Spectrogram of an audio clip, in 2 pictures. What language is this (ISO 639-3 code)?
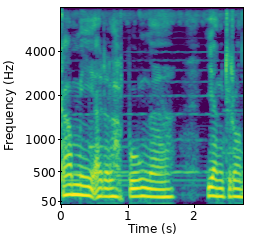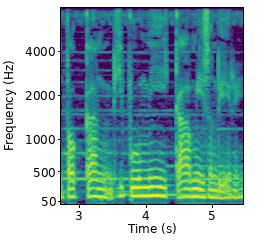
msa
